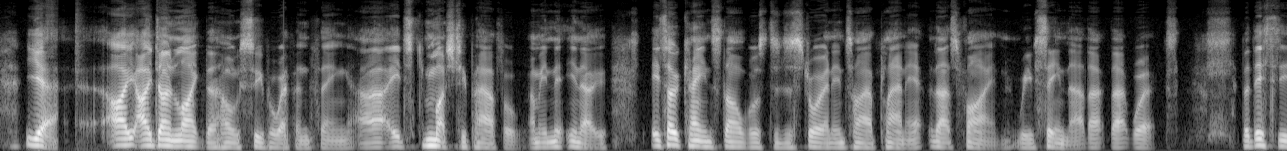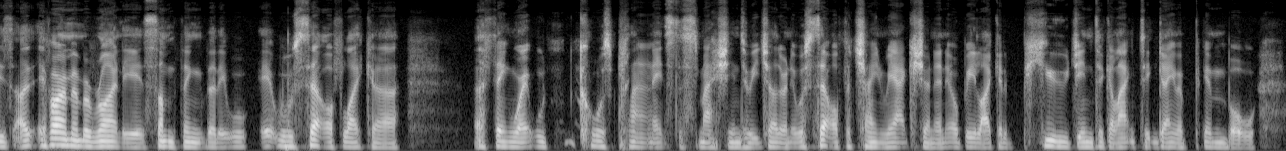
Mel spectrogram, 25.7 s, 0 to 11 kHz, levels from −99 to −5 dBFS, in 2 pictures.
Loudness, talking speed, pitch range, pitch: -23 LUFS, 200 wpm, 95-110 Hz, 100 Hz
